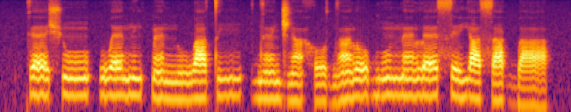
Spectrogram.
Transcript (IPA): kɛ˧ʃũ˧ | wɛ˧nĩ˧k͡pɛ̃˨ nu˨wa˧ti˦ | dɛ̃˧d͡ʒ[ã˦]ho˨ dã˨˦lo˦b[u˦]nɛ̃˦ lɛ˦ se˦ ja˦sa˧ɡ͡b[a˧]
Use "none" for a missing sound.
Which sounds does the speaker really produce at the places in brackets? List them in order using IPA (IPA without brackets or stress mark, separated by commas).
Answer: ã˨, ũ˦, a˨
